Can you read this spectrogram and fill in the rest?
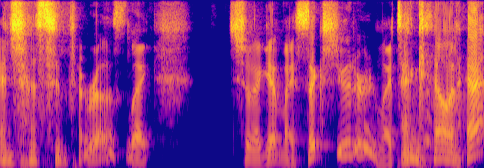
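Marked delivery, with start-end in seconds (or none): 2.3-4.9 heavy, acted sarcasm in a swooping sing-song. Recapping a movie, the speaker quotes Justin Theroux's character, retelling Justin Theroux sarcastically. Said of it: "He's sarcastic".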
